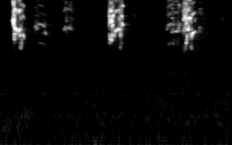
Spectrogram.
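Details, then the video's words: Lovebird, a pet parrot, giving a few harsh, raspy high squawks spaced about a second apart over a soft background hiss. "Как поёт неразлучник"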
